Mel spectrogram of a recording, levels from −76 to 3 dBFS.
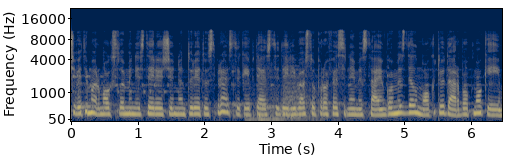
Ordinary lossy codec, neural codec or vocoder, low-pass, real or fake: MP3, 96 kbps; vocoder, 24 kHz, 100 mel bands, Vocos; 10.8 kHz; fake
